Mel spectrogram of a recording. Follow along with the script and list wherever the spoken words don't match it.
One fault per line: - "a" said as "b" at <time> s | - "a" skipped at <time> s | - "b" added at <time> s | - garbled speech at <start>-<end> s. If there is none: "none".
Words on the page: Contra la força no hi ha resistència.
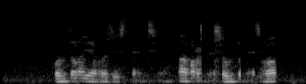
- "la força" skipped at 0.8 s
- garbled speech at 1.8-2.8 s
